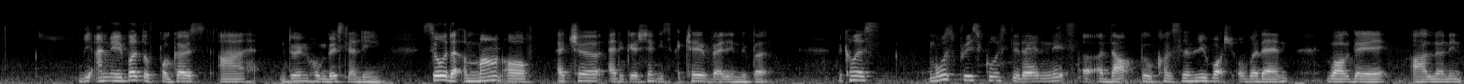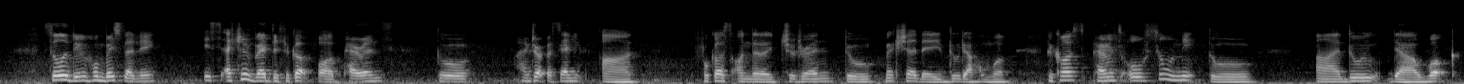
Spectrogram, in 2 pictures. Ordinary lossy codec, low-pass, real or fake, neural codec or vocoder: none; 7.2 kHz; fake; codec, 16 kHz, 2 kbps, X-Codec, HuBERT features, trained on balanced general audio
